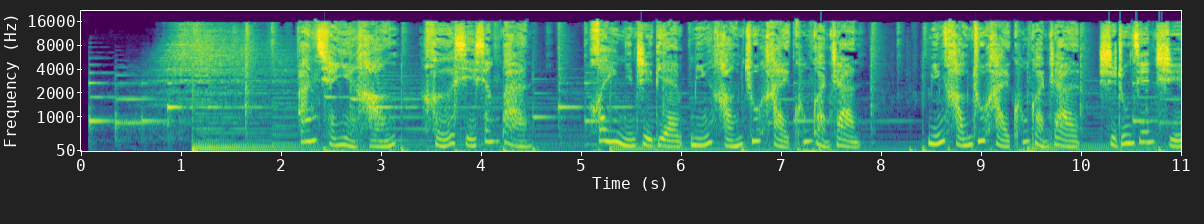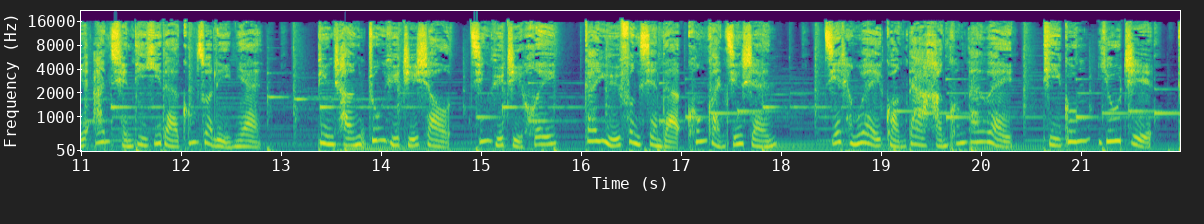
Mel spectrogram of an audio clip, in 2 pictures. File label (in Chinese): 女, 彩铃女声; 空管彩铃确认版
